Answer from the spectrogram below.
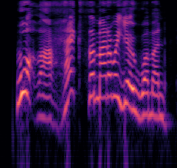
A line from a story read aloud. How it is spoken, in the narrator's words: he shouted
